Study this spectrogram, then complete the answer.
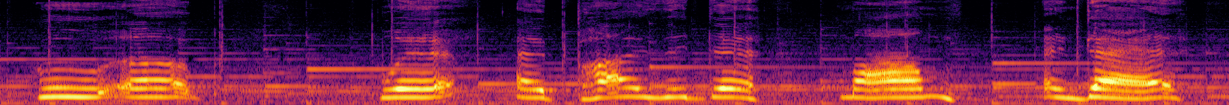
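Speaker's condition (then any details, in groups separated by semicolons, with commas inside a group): Cerebral palsy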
